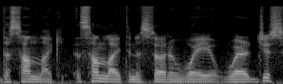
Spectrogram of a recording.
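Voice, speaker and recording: A bright, sharp tone comes through at a moderate pace in a dry sound with no echo. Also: man. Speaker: travel vlogger. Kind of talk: casual vlog chat. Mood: calm, reflective. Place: open country. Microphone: phone near.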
